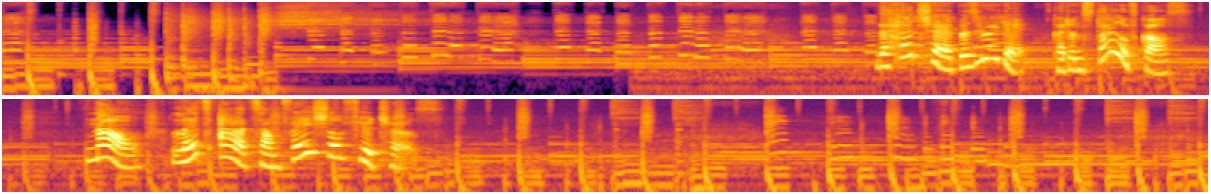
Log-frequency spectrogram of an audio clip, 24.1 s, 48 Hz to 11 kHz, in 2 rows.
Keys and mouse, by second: 0.9 click, 1.8 click, 2.9 g, 6.9-9.7 drag, 10.5 x, 15.3 click, 16.4 click, 18.0 g, 20.7 click, 21.7 g, 22.9 click, 23.8 click.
